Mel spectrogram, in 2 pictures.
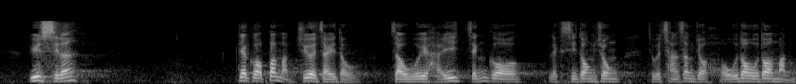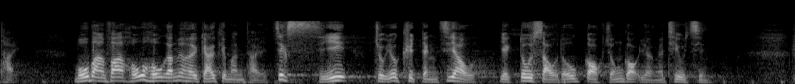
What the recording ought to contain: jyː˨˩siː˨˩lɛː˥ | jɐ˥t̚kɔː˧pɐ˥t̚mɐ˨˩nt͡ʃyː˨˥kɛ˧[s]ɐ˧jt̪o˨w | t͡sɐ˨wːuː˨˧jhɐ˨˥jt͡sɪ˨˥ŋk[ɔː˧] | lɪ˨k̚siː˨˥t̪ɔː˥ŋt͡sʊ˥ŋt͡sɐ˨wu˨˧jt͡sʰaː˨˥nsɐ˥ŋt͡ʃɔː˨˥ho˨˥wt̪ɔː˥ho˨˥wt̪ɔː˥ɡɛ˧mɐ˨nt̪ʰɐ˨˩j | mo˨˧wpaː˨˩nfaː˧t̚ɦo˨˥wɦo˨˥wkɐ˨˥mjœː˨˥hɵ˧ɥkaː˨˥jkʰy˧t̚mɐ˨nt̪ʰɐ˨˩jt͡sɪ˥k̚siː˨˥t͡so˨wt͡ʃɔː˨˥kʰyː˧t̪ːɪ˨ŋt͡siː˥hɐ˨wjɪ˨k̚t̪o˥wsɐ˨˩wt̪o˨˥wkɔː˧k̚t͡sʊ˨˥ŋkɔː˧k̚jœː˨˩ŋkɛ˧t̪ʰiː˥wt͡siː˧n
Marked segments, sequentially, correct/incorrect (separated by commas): incorrect, correct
